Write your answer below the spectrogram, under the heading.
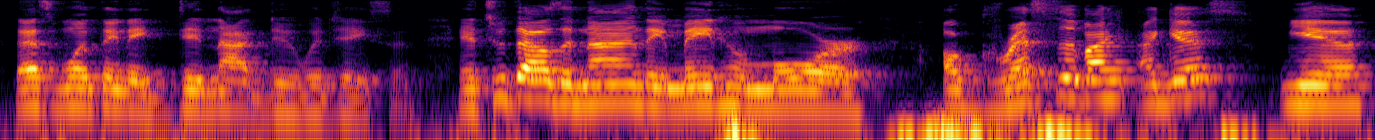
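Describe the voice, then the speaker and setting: A man's voice: a little high, lively intonation, a little slow, a bit bright. Laid-back man reacting. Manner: laid-back, rambling, conversational. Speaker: reaction video host. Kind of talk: casual reaction commentary.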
